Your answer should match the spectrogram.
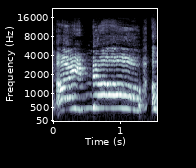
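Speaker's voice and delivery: high, loud wailing I know; half-laughing wail of agony; anguished cry. Retold or imitated. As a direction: cry it out in mock despair. Retold cry to sister.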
